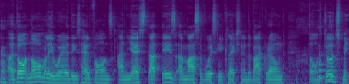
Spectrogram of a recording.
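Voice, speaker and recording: Talking at a very fast pace, a man has a medium pitch and ordinary pitch variation. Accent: Irish. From Ireland. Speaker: stock market YouTuber. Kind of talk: casual chat.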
